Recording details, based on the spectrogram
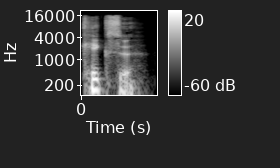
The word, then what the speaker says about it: Kekse: Kekse. How do you spell that? – K-E-K-S-E. – K-E-K-S-E.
